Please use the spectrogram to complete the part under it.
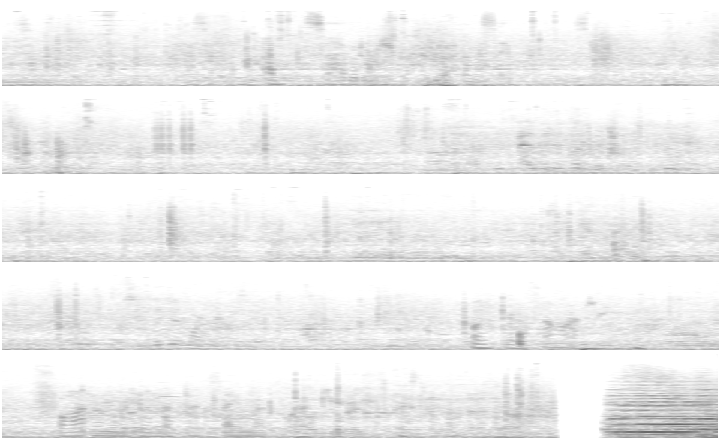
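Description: Many men murmur and talk at once in a large echoing hall.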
